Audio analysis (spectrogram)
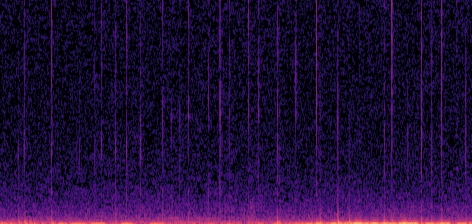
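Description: Long red nails tap quickly and irregularly on a small clear glass jar holding small pink paper or stick items, which can shift inside. The taps are soft and short, with a low, thuddy body, bright clicky tips, and almost no ring. They grow louder and denser in the second half.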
